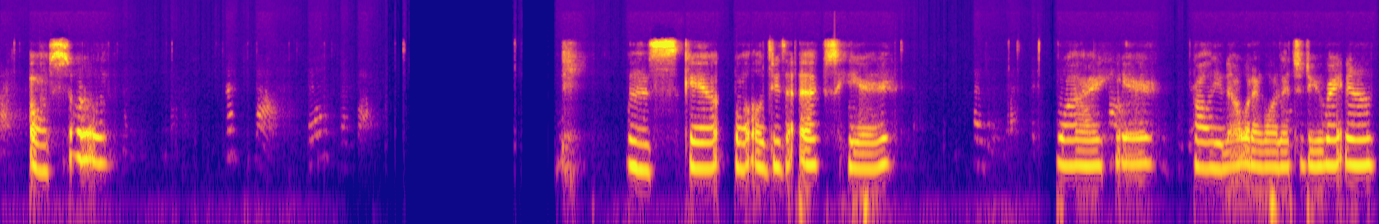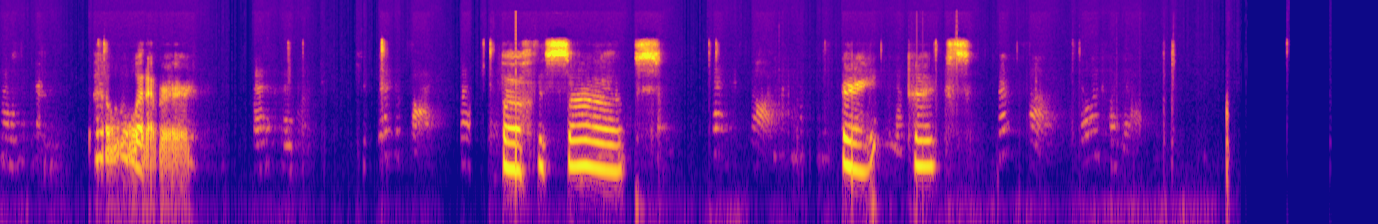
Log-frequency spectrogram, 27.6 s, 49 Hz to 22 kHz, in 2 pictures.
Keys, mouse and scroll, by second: 0.3 shift+click, 1.1-17.8 shift+drag, 21.0 shift+click.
